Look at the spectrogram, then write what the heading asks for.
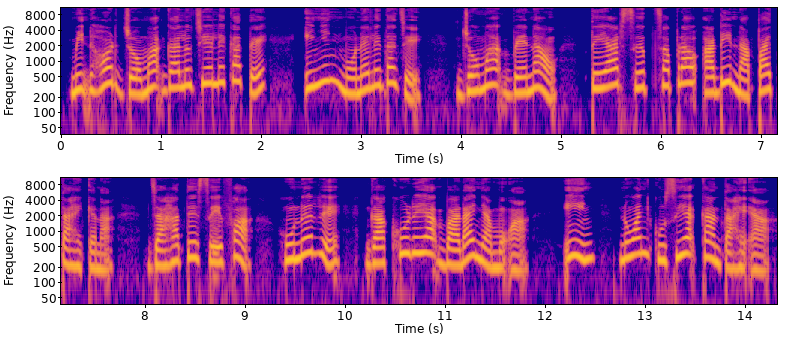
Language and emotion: Santali, happy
